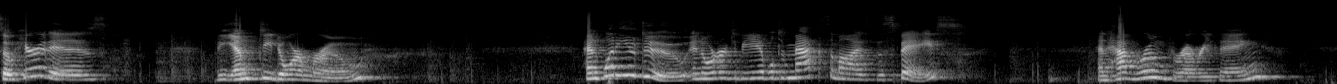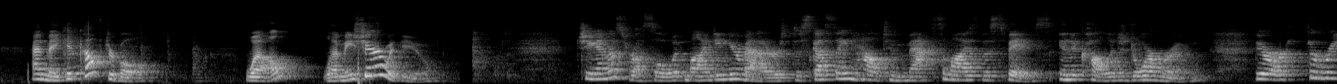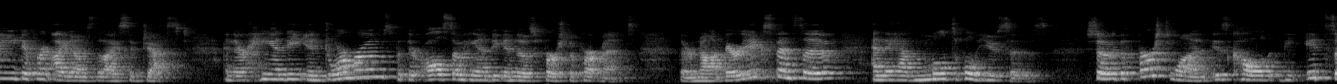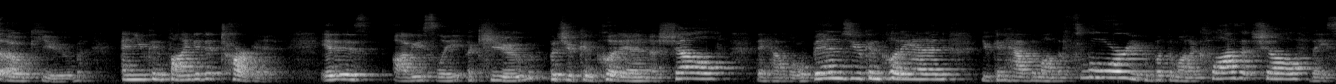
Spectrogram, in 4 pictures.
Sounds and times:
Speech: 0.0s - 1.2s, 2.2s - 4.0s, 5.8s - 9.8s, 11.0s - 12.9s, 13.7s - 15.0s, 15.8s - 17.8s, 19.2s - 53.4s.

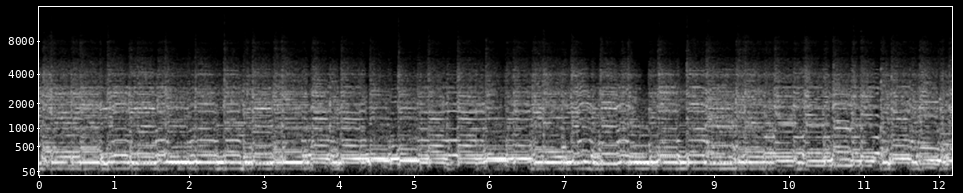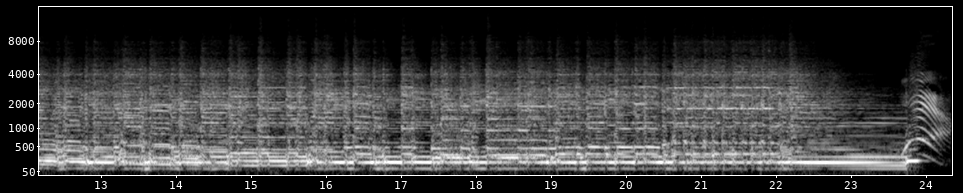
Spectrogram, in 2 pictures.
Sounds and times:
Acoustic guitar: 0.0s - 23.8s
Strum: 0.0s - 23.8s
Electric guitar: 0.0s - 23.9s.

